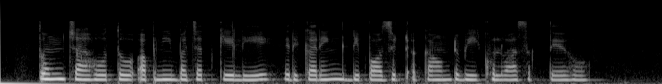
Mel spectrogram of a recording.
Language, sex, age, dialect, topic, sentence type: Hindi, female, 56-60, Marwari Dhudhari, banking, statement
